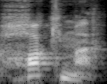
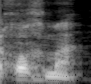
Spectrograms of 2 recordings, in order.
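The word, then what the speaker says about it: חכמה: A primeira chama, não sei se eu vou pronunciar corretamente, tá? Chama Chokmah. É Chokmah, Chokmah.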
